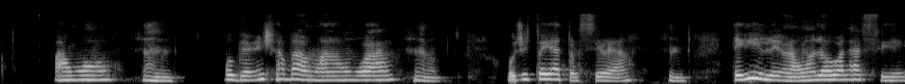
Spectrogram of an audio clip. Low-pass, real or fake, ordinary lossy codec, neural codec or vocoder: 10.8 kHz; fake; AAC, 48 kbps; codec, 24 kHz, 1.5 kbps, HILCodec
